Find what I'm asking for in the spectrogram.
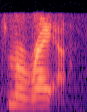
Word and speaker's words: Maria: Can I ask you, is it Maria with an A at the end, or is it Marie? – It's Maria.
